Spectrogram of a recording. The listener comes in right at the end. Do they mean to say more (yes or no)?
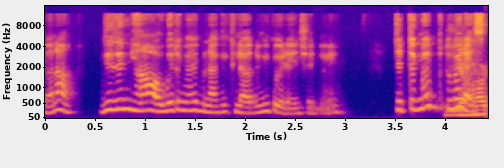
no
